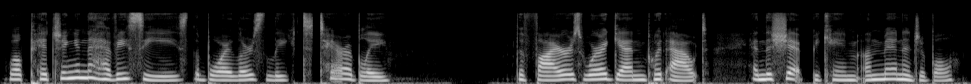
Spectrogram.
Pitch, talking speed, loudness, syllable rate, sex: 215 Hz, 130 wpm, -16 LUFS, 4.8 syllables/s, female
